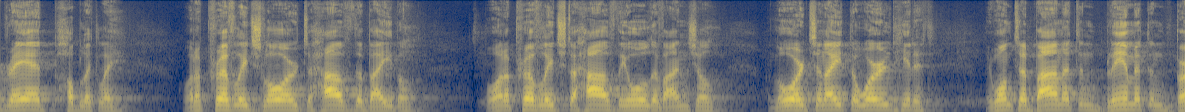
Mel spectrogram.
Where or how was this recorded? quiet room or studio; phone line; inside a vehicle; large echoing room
large echoing room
